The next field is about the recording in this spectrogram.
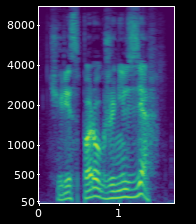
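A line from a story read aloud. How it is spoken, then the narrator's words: Grumbled. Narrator (Russian): пробурчал Штейн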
